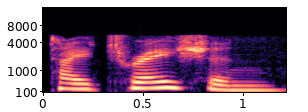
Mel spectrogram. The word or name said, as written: titration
